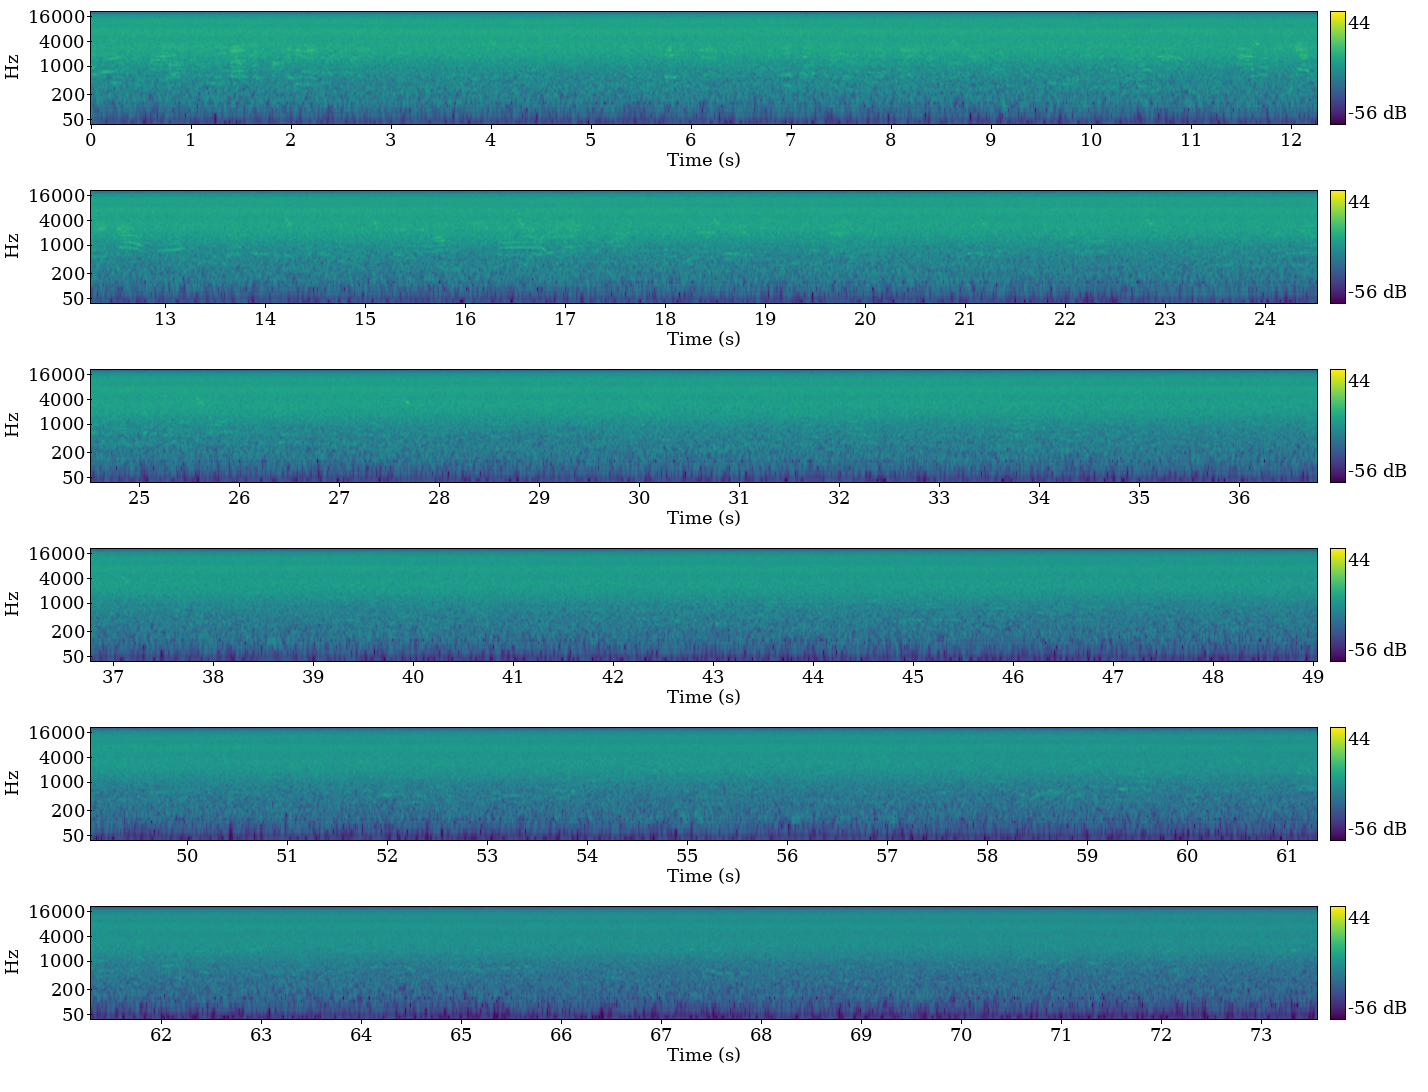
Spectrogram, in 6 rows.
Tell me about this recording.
Sounds from the artificial waterfall on Paley Park, a small pocket park designed by Robert Zion (1967).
